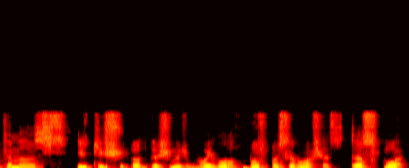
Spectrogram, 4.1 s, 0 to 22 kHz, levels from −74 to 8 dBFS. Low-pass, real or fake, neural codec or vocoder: 7.2 kHz; fake; codec, 16 kHz in and 24 kHz out, 0.6 kbps, FireRedTTS-2 codec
